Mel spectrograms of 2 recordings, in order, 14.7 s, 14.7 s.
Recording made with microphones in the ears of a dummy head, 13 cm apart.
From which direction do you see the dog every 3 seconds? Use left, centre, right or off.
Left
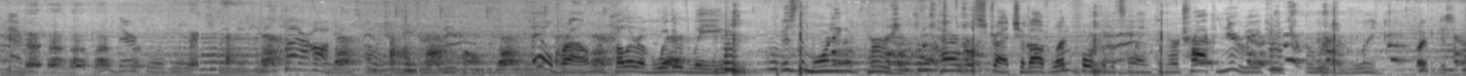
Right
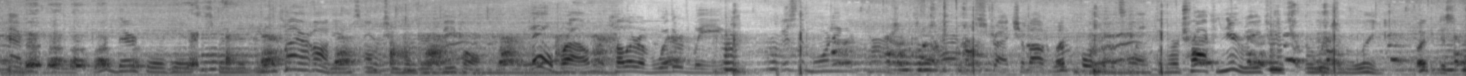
right, centre, left, centre, right.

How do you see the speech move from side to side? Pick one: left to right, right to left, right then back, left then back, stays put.
left then back.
